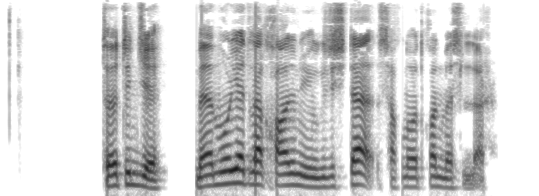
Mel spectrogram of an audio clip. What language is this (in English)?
Uyghur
